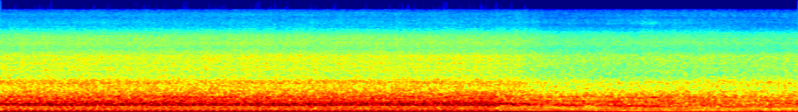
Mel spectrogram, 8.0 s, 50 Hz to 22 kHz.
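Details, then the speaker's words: Massey Ferguson 135 tractor first start after oil change, filter and valve adjustment, high-low in neutral: steady, even low idle with smooth rhythm, no knocks or misses; starts straight up, old engine running healthy. "Start straight up. Very good."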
